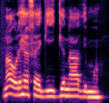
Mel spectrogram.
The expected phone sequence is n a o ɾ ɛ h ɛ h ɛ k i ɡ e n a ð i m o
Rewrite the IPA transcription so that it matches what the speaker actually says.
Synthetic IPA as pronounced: n a o ɾ e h ɛ f ɛ ɡ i ɡ e n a ð i m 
